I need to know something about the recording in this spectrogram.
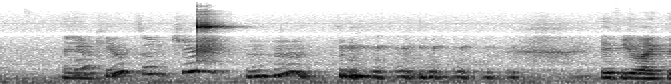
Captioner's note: both laugh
